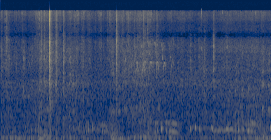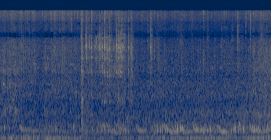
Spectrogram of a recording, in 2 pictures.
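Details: Racing homer pigeons give low, throaty rolling coos that blend into a near-continuous murmur, with a few sharp clicks and knocks and a constant low background hum.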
